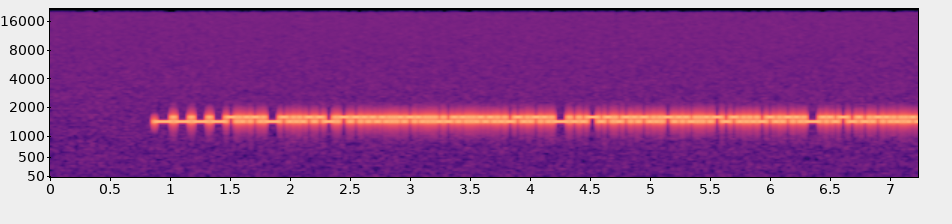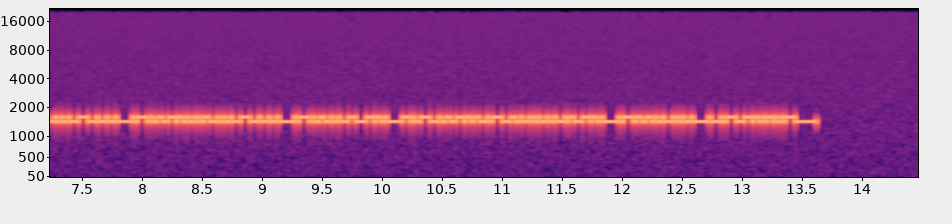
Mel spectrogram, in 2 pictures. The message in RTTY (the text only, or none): NAME IS YURI, QTH NELSON, LOC JC91EW JC91EW. HOW COPY? EI6KO DE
